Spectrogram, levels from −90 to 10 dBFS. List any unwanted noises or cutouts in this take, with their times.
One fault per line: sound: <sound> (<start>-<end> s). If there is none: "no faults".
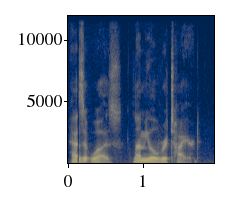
sound: dropout (0.1-0.2 s)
